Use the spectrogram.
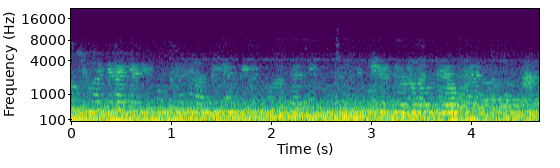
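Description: A KRL commuter train on the Depok to Pasar Senen route pulls into Jatinegara station, a steady loud rumble and rolling roar filling the carriage while a voice talks over it.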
